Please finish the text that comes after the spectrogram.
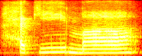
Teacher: میم کی آواز ناک میں نہیں جانی چاہیے، حکیمہ ایسے سیدھی رکھنی ہے آواز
